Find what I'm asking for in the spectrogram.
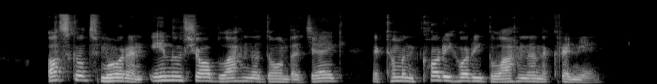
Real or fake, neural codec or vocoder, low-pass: fake; codec, 44.1 kHz, 7.8 kbps, Pupu-Codec; 10.8 kHz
